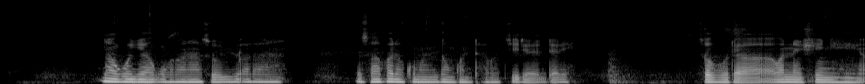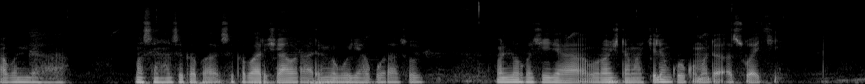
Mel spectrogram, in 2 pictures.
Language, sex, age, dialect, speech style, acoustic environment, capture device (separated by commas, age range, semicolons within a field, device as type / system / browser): Hausa, male, 25-34, Nigeria - Kano, relaxed, silence, mobile / Linux / Chrome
